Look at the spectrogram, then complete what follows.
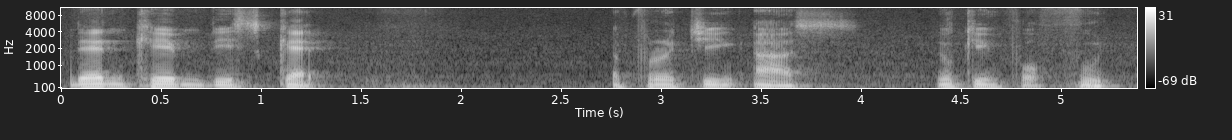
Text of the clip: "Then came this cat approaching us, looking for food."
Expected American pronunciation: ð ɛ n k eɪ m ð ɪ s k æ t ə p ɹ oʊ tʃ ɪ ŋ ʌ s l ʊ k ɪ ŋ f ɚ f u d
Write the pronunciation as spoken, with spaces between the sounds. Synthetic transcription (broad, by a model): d ɛ n k eɪ m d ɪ s k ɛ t ə p ɹ oʊ tʃ ɪ ŋ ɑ s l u k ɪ ŋ f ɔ f u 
